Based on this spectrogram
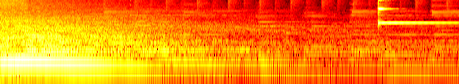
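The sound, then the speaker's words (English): The small engine of Otis on a farm hums loudly, its low drone sliding down in pitch, then settles into a quieter, steady putt, puff, chuff of regular chugging pulses, with a brief sharp clink near the end. “On occasion, he would chase a rabbit or play ring around the rosy with the ducks to the sound of his steady putt, puff, puttity, chuff.”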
